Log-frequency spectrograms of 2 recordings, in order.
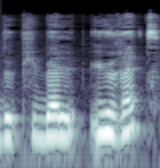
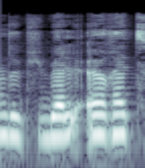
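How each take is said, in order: First: The word after belle starts with a u vowel. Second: The word after belle starts with an eu vowel. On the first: "dans certaines régions, ça se prononçait hurette" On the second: "Une heurette, en France, avant, c'était une petite heure"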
